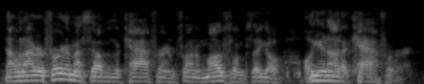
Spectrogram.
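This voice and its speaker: A man being interviewed who explains his views earnestly and emphatically, sometimes dropping to a low whisper to stress a point. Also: quick pace, a little mellow, highs cut off, a little hiss or hum. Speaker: interview guest, author.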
